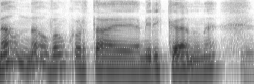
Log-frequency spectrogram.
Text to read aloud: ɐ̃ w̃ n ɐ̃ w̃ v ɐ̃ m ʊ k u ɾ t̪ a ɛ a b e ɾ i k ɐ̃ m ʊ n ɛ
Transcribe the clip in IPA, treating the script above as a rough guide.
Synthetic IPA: ɐ̃ w̃ n ɐ̃ w̃ v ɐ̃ m ʊ k o ɾ t̪ a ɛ a m e ɾ i k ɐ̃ n ʊ n ɛ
